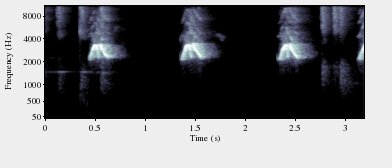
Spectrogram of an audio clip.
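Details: Three loud, ringing up-and-down chirps from a Brazilian tanager (tiê-sangue) about a second apart, with faint softer twitters between them.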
